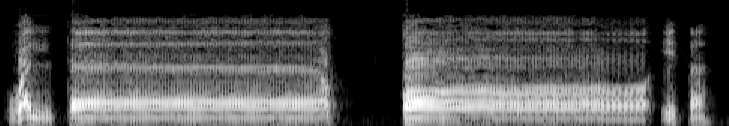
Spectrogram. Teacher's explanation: أبدلت الهمزة، بدل ولتأتي ولتاتي ولتاتي، وأدغمت التاء في الطاء فأصبحت ولتاطائفة هكذا النطق للسوسي عن أبي عمرو البصري. · Term: الإدغام الكبير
